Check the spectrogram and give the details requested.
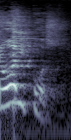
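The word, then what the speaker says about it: οἶκος: Ya dijimos que se dice, ¿cómo se dice casa en el idioma griego? Dijimos, se dice oikos.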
